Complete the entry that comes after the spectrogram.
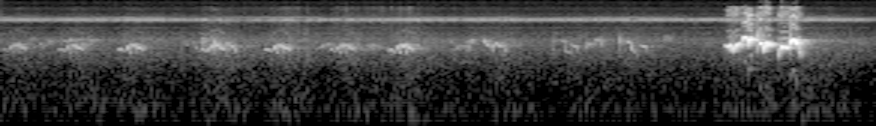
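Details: Bulbul lure call for bird trapping: a series of soft, short whistled notes repeated roughly every half second, followed by a loud, rich burst of gurgling slurred notes near the end.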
